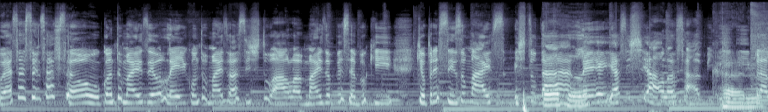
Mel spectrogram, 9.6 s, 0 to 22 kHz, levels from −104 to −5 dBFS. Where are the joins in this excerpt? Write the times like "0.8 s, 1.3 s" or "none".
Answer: none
